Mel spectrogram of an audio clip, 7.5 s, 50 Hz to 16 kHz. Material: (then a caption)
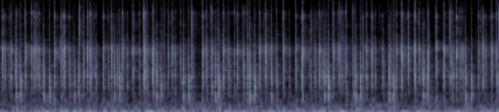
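Aluminium, plastic. Fingertips of both hands type steadily on a compact Bauer 2 mechanical keyboard with Zykos switches, an aluminum plate and plastic keycaps, resting on a desk mat. Dense, fast keystrokes are heard as bright, sharp clicks that die away almost instantly. There is little low end, and a faint low hum sits underneath.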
